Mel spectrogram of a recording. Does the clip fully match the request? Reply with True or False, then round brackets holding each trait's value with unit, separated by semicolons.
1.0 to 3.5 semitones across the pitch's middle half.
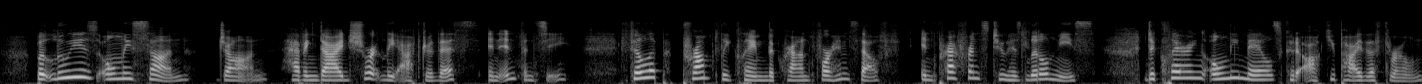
False (5.3 semitones)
